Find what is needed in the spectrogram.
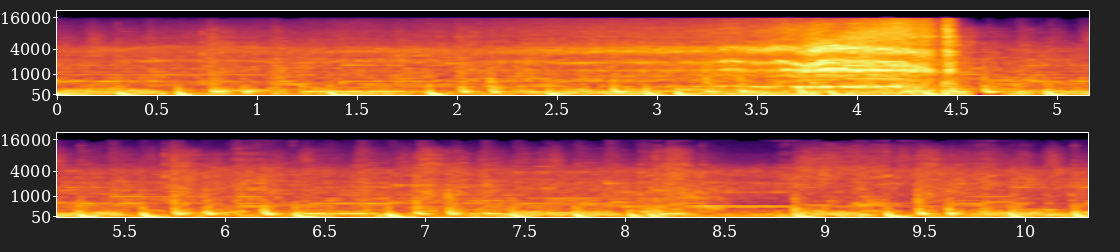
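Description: FPV quadcopter's motors and propellers whining, rising in pitch and loudness as it comes in to land, then cutting off abruptly about four and a half seconds in. Background music plays throughout.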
